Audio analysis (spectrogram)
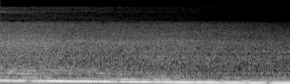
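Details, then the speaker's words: Audi TT with aftermarket exhaust, bonnet open: revs rise smoothly and drop back, deep even exhaust note without knocks or misses; sounds good, though owner says it hesitates at high revs and hard acceleration, suspecting fuel delivery or spark issue. "So yes, she sounds good."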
